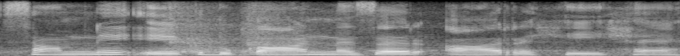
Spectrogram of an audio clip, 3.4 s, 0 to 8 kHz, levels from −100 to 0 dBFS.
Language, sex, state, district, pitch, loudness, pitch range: Hindi, male, Punjab, Fazilka, 215 Hz, -15 LUFS, 210-225 Hz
